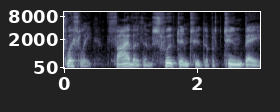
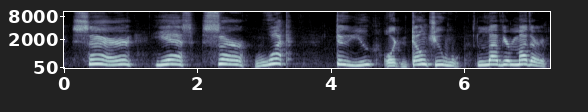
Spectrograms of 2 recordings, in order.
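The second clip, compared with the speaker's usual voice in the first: high, loud taunting sing-song; mock his answer, then shout the question; 12 semitones higher, 4 dB louder, slower than usual. A narrator's reading. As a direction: senior mocking the recruit's reply. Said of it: "In a mocking, sing-song manner".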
